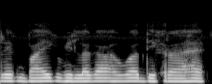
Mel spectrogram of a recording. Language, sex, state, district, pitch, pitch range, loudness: Hindi, male, Jharkhand, Palamu, 150 Hz, 145-150 Hz, -13 LUFS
